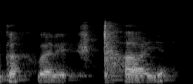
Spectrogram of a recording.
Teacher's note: So here also, the Sha is cerebral Sha, and the Ta is the second Ta, so it has to be aspirated.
